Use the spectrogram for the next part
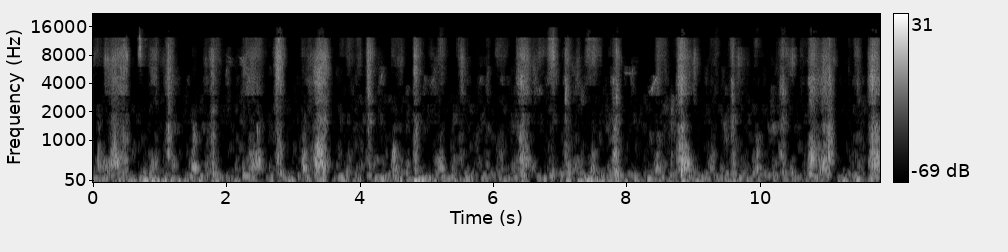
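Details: Cows feeding on lush grass in a sunny paddock, their tongues ripping off mouthfuls in dense, repeated crackly tears, fairly continuous over low munching and soft thuds.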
